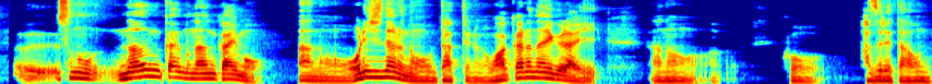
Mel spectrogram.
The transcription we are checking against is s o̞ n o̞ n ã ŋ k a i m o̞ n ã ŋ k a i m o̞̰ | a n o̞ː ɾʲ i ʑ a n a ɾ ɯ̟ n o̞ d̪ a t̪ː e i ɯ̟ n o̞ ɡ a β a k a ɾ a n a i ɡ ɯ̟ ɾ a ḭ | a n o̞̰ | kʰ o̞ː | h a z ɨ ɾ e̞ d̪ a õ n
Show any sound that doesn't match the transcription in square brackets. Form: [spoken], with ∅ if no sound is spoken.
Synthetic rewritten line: s o̞ n o̞ n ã ŋ k a i m o̞ n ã ŋ k a i m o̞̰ | a n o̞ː ɾʲ i ʑ [i] n a ɾ ɯ̟ n o̞ d̪ a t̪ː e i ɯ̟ n o̞ ɡ a β a k a ɾ a n a i ɡ ɯ̟ ɾ a ḭ | a n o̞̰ | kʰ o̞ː | h a z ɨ ɾ e̞ [t̪] a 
